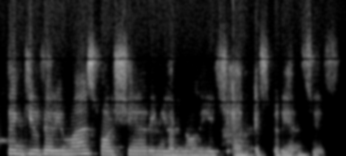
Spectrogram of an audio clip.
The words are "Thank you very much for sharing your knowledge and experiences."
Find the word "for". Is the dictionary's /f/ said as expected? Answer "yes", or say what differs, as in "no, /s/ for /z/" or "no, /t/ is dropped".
yes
